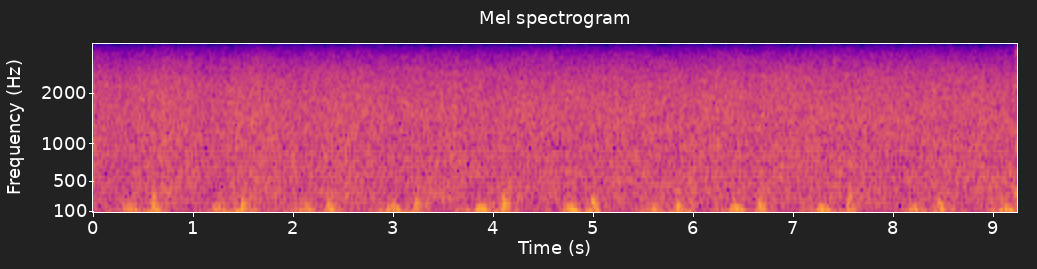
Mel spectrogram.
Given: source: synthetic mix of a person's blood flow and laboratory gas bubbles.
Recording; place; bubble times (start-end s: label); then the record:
Doppler ultrasound of blood flow; precordium
9.14-9.25 s: bubbles
From the record:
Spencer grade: 1 (occasional bubble signal discernible with the cardiac motion signal, with majority of cardiac periods free of bubbles); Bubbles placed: anywhere in the cardiac cycle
